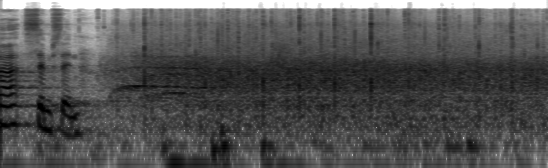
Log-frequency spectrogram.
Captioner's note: audience applauding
